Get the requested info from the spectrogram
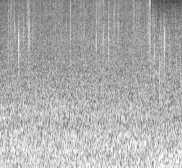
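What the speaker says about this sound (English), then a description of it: "Don't tell me we're getting more rain." Steady rain falls in the survival game Vintage Story, an even, hissing wash of drops that holds at a constant level across the whole clip with no voices.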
